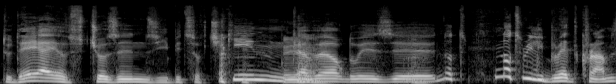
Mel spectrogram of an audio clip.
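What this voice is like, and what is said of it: Put-on French accent. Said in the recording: “Your French accent is very... accurate.”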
